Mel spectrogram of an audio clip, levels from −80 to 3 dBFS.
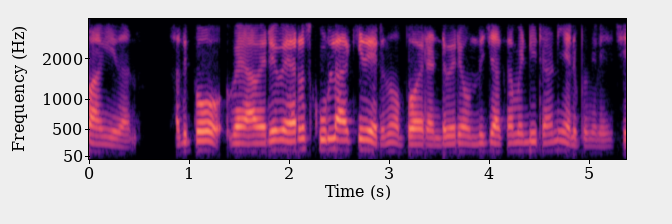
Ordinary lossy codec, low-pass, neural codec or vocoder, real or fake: none; 3.6 kHz; none; real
